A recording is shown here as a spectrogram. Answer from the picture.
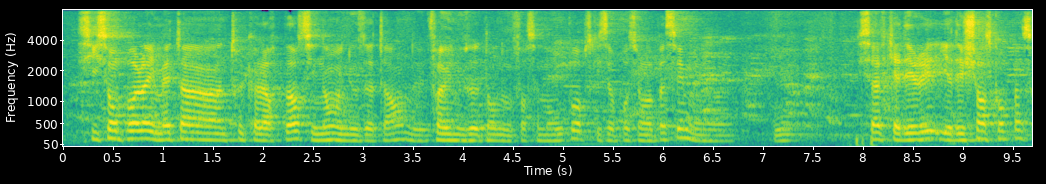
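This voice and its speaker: Audible room echo and noticeable background noise accompany speech at a fairly quick pace with fairly even intonation. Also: man, fairly high pitch for a man. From France, Coise in the Monts du Lyonnais. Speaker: young villager taking part in a local tradition. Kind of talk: casual interview. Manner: halting.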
